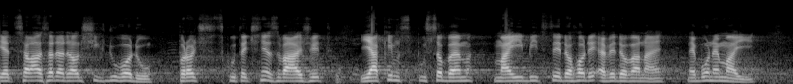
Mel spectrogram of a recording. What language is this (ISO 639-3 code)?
ces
